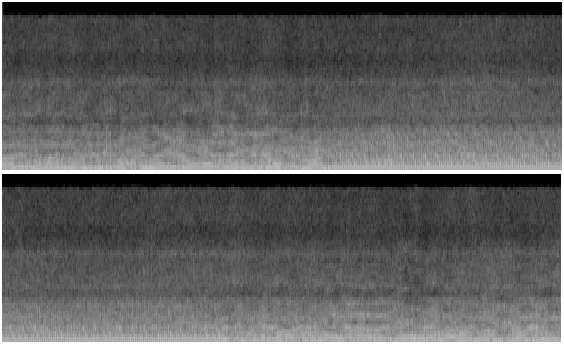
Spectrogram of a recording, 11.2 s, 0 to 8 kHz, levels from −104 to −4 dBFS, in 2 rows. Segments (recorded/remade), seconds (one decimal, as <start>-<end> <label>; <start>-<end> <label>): 0.0-3.3 remade; 3.3-7.8 recorded; 7.8-11.2 remade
